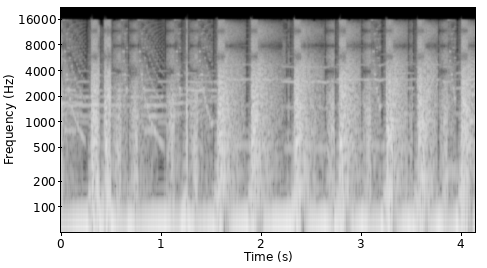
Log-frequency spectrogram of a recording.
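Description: A small electronic explosion bursts.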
